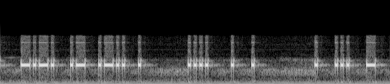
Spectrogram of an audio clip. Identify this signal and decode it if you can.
Morse code, heard as a keyed tone, about 43 wpm, spaced as for 32 wpm, 910 Hz. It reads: CALE H EE EST
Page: Cassetta esercizi preparata da I7OHP per IW5ELP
